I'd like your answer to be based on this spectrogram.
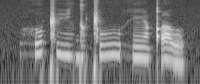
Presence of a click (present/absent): present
